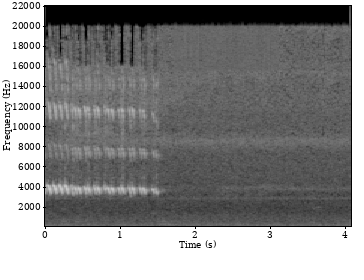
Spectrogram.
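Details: Cricket chirping near home on 7 September 2023, captured on a TASCAM DR-05. A single bright, rapidly pulsed trill of about one and a half seconds fades into quiet, low-pitched background rumble.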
